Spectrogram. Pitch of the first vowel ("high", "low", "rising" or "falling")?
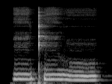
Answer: high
